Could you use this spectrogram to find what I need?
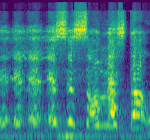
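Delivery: normal talking voice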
